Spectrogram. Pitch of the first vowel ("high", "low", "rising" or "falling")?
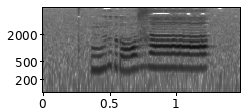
rising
